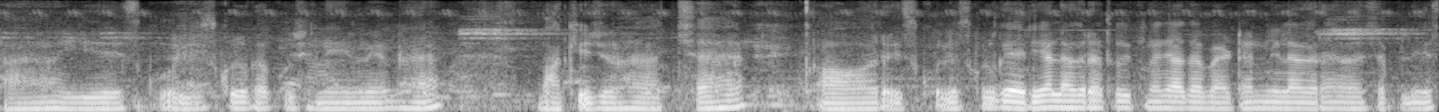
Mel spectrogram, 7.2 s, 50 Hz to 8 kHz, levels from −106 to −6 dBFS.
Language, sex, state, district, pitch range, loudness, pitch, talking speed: Hindi, male, Chhattisgarh, Jashpur, 115-125 Hz, -18 LUFS, 120 Hz, 250 wpm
